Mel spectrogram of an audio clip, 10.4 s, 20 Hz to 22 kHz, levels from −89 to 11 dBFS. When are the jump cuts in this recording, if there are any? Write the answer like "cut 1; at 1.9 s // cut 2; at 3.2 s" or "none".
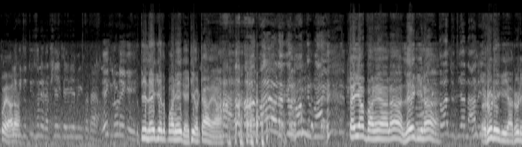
cut 1; at 2.8 s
